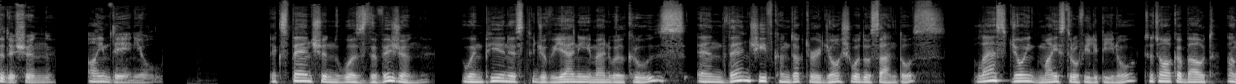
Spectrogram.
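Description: Speech, with one intermittent contact fault from 5.23 to 5.31 s, right after "was the vision when". The sound drops out for about 46 ms, with crackle at each edge and faint hiss in the gap. A loose cable or plug briefly opened the line.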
